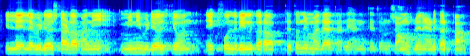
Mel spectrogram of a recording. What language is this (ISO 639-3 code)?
kok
